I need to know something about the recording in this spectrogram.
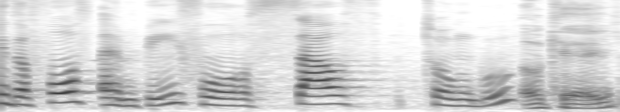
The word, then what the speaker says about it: Tongu: the MP for South Tongu, Honorable Maxwell Lukutor. Good morning, Honorable. Good morning. It's South Tongu, not Tongu. You don't pronounce the G.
